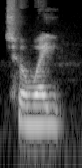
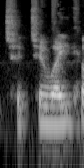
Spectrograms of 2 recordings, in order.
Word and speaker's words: Tuwaiq: And that was the Tuwaik... That's spelled T-U-W-A-I-Q. Tuwaik, I want to say.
